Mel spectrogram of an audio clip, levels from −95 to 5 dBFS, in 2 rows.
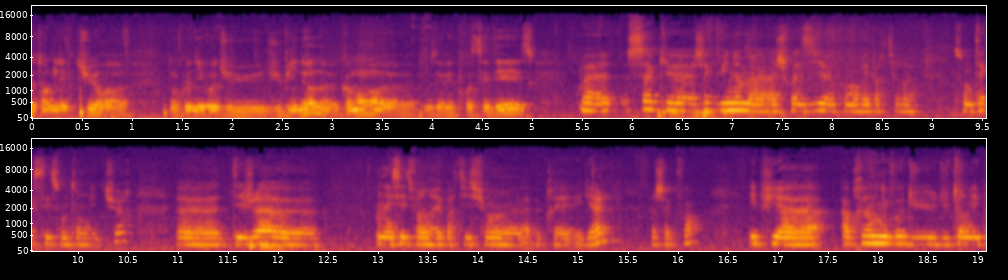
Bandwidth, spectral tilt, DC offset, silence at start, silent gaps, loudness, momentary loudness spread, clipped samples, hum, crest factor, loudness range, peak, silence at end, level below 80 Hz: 17 kHz; -5.5 dB/octave; under 0.1%; 0 s; none; -19 LUFS; 14 LU; under 0.1%; none; 16 dB; 5 LU; -2 dBFS; 0 s; -40 dBFS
